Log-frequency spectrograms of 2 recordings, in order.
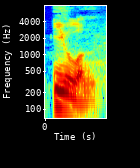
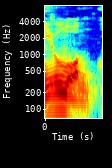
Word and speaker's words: Илон: Он, кстати, Илон. Если кто не знает, он не Илон, он Илон Маск. Точно так же, как iPhone, iPad, Facebook. На первом слоге ударения.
